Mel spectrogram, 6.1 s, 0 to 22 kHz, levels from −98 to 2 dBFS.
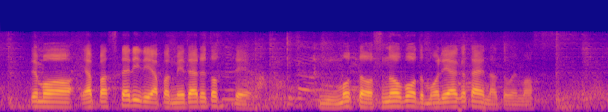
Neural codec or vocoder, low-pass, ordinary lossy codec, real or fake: codec, 16 kHz, 0.9 kbps, LongCat-Audio-Codec; none; none; fake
